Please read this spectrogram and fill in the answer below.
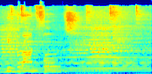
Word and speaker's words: New Braunfels: to saying it, but you're going to get the side eye real quick from the locals around here if you start throwing another S in there.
